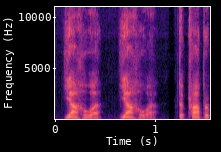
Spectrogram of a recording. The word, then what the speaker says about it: Yahweh: growing again these would be weeds and W Yahweh Yahweh the proper pronunciation of the name of eloah God as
